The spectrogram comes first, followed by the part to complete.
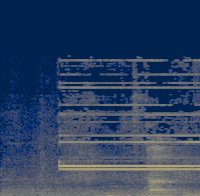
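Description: Electronic buzzer on an Arduino-controlled railway-crossing warning model switching on about half a second in and sounding a steady high-pitched tone, set off by the sensor detecting the approaching model train.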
